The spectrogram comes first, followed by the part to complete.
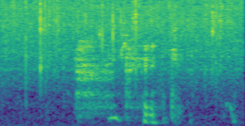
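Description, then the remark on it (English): Yam sizzles and crackles as it is stir-fried in a hot pan, a steady hiss with brief louder bursts as it's stirred, and a faint voice murmurs partway through. “So you're stir frying the yam.”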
